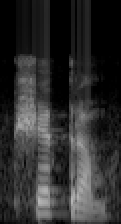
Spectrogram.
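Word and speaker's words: ক্ষেত্রম্: টা আগে আসছে ধর্মক্ষেত্রে কিন্তু যখন ক্ষেত্র উচ্চারণ করব 13 অধ্যায় ক্ষেত্র ক্ষেত্রজ্ঞ তখন ক টা কেমন এই খ টা কিরকম আসছে উচ্চারণ হবে ক্ষেত্রাম ক্ষেত্রাম ক্ষেত্রাম ক টা একটু উজ্জ্ব থাকবে ক্ষেত্রাম এইভাবে ক্ষেত্রা ক্ষেত্রা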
